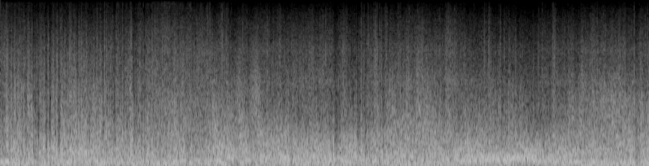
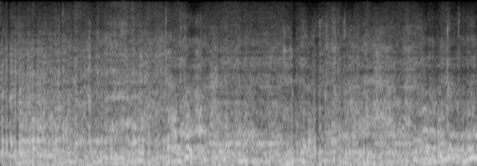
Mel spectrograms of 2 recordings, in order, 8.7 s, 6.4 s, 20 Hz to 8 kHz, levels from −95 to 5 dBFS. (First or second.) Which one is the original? first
